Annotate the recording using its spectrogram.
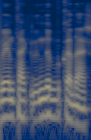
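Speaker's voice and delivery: normal talking voice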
